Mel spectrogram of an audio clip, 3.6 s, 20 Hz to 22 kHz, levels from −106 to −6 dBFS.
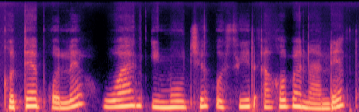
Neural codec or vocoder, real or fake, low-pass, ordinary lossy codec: codec, 44.1 kHz, 2.6 kbps, DAC; fake; 19.8 kHz; none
